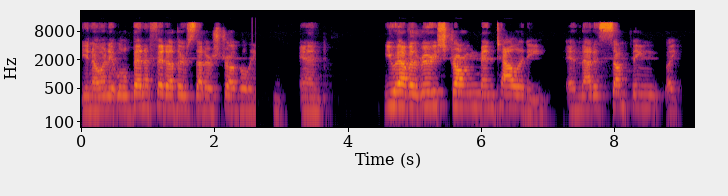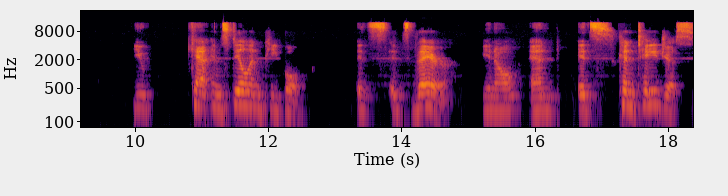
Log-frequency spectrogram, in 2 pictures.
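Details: Adult podcast host; normal speech.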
